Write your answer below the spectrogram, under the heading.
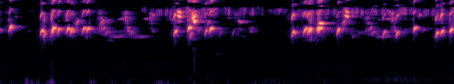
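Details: Goldfinch song in bursts: clusters of bright, jingling chirps separated by short silences, played to prompt caged goldfinches to sing.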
